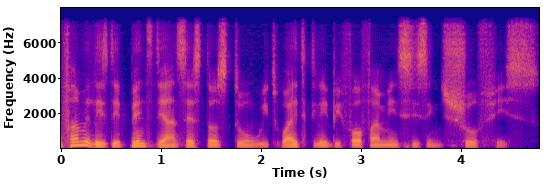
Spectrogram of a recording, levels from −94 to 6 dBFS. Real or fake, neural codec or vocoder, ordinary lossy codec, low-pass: fake; codec, 16 kHz, 0.7 kbps, FocalCodec; none; 7.2 kHz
